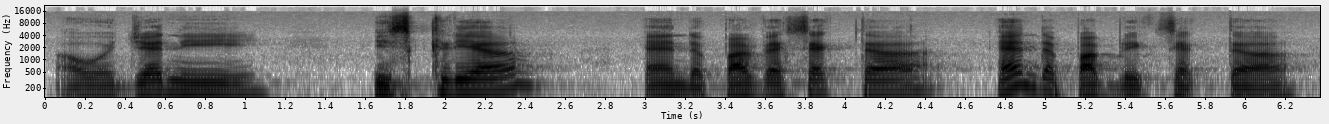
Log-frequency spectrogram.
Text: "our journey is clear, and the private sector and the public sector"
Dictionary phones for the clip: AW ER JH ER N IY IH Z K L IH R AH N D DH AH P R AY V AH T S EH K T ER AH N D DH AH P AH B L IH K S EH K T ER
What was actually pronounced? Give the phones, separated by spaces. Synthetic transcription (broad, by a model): AW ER JH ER N IY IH S K L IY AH AH N D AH P AY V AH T S EH K T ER AH N D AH P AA B L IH K S EH K T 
